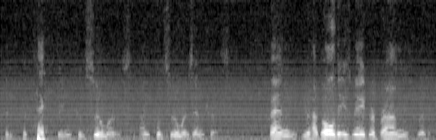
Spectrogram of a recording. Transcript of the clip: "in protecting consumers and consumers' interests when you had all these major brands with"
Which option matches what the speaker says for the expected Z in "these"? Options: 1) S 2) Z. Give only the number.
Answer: 2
